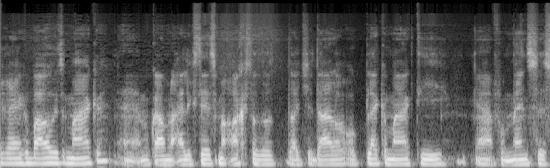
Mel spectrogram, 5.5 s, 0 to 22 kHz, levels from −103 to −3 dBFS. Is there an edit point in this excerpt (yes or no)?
no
